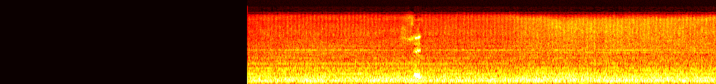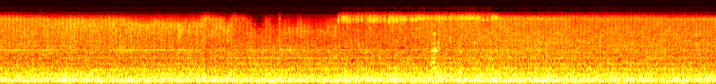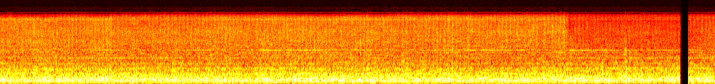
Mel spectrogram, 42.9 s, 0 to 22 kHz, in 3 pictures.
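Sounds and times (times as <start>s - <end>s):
helicopter rotor and engine drone: 5.0s - 42.9s.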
